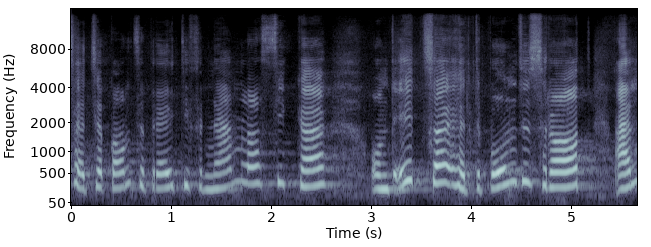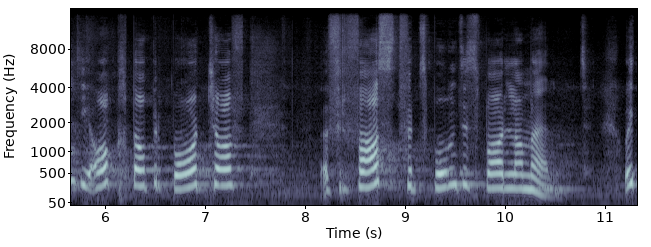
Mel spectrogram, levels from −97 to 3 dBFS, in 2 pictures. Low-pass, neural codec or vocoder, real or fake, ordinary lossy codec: 14.4 kHz; codec, 44.1 kHz, 7.8 kbps, DAC; fake; none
